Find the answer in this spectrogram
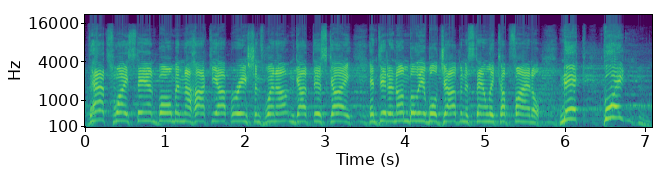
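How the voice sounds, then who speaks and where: High-pitched, booming male rally announcer. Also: flat delivery, quick pace. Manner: booming, builds up to each name. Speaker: master of ceremonies at a championship rally. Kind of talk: rally announcing, drawn-out player introductions. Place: outdoor championship rally. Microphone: public address microphone. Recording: loud outdoor PA with crowd noise. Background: cheering crowd.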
